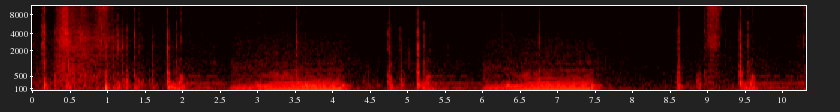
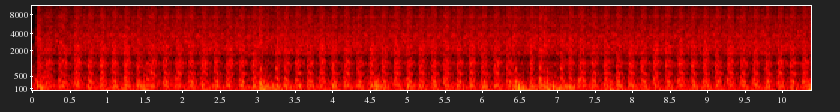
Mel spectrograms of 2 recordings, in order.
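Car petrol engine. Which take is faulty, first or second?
second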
